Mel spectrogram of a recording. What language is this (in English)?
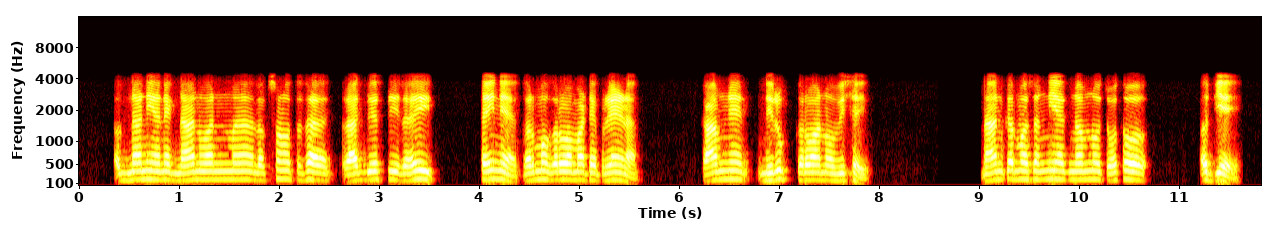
Gujarati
